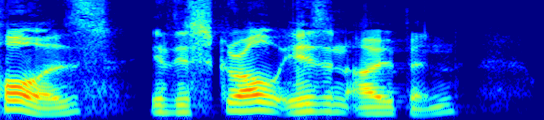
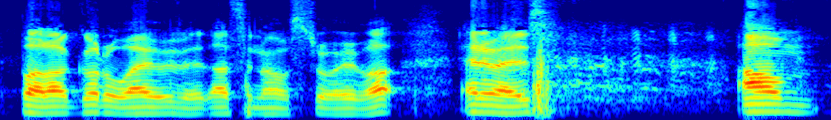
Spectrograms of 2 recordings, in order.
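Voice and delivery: normal talking voice

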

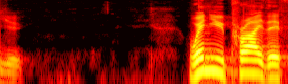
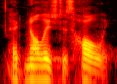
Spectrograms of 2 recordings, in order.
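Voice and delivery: Acknowledged as holy said softer, gently falling; soft emphatic restatement; softer repeat; 3 semitones lower, 8 dB quieter than usual. Shown as a demonstration. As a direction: quietly repeat Acknowledged as holy to let it land. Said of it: "That's what hallowed means".

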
